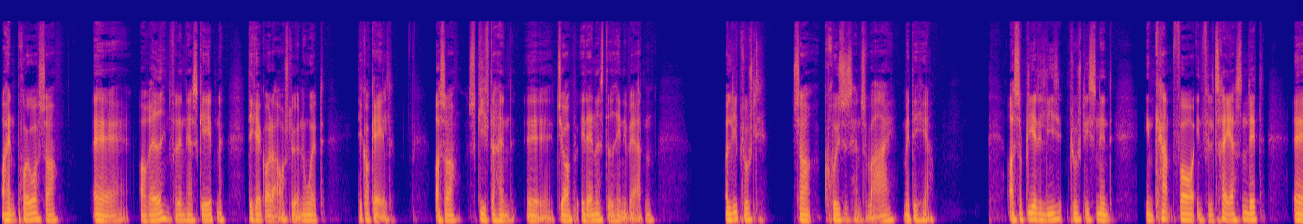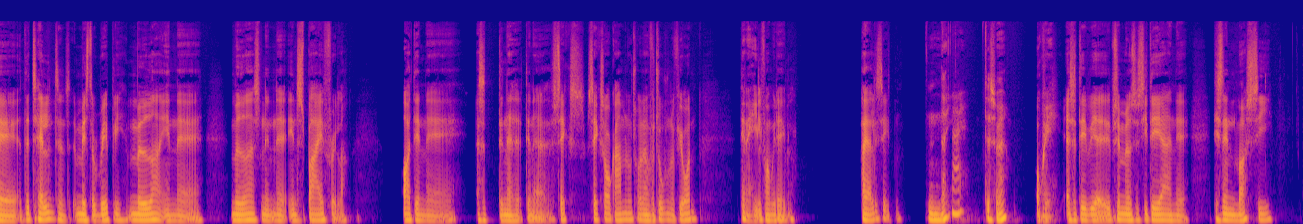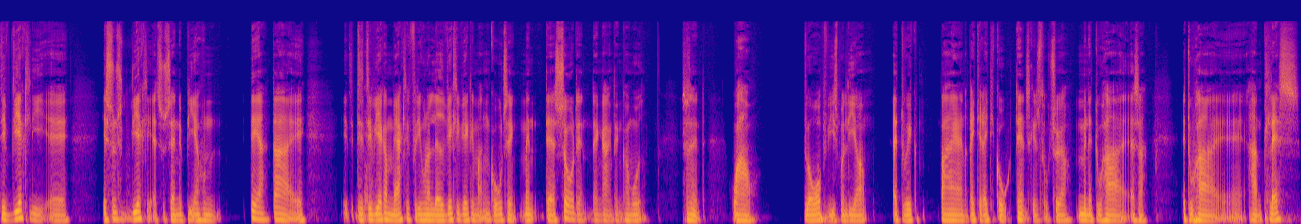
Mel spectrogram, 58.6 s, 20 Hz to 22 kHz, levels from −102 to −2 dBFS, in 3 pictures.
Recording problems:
none

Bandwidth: 14.5 kHz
